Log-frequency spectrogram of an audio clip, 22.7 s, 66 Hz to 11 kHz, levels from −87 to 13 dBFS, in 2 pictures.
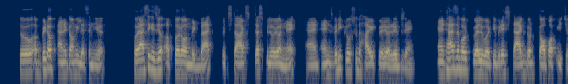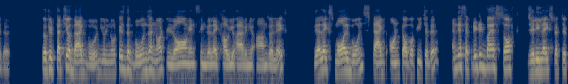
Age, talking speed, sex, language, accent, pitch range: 20-39, 225 wpm, male, English, Indian, 125-155 Hz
